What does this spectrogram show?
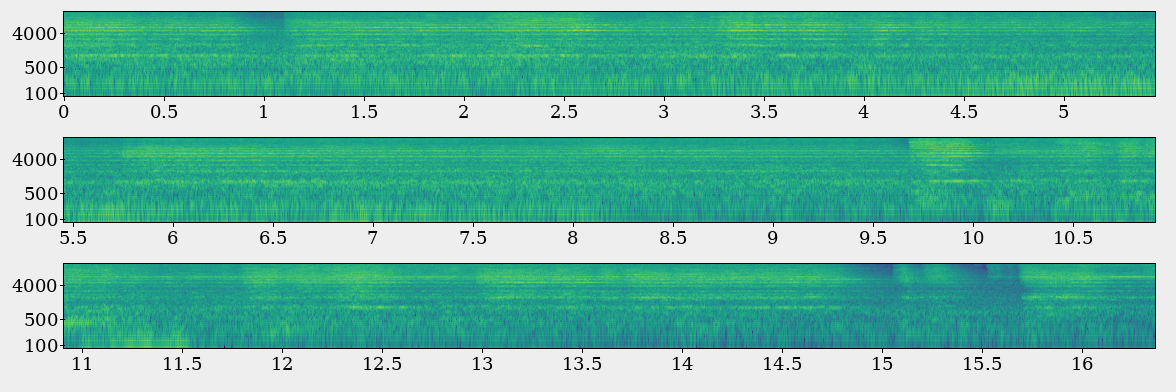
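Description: Great Western Railway diesel multiple unit departing and running past close by, its wheels squealing with a steady high ring over the low hum of its underfloor diesel engine. The engine hum fades about nine seconds in as the train draws away, while the squeal carries on.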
